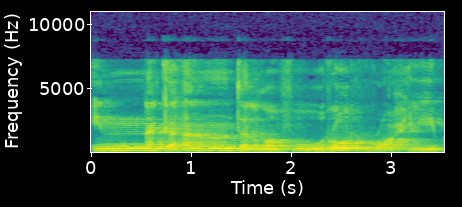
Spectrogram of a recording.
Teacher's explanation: انت الغفور، غین پر پڑھیں گے، فو واو مدہ ہے، 2 حرکات لمبا کریں گے، را کو را سے ملانا ہے، ادغام شمسی ہے۔ الغفور میں لام پڑھا جا رہا ہے، الرحیم میں لام نہیں پڑھا جا رہا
